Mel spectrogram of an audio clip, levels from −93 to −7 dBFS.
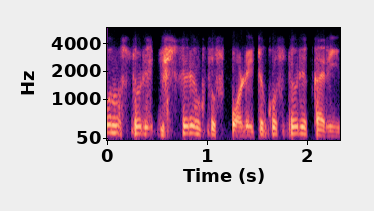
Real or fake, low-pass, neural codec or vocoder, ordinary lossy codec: real; 5.4 kHz; none; Opus, 32 kbps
